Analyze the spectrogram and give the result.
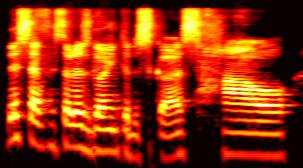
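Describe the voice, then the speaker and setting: Young male host, mid-range voice, halting and filler-heavy. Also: mid-range voice, darkish tone. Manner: hesitant, many filler words. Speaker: podcast host. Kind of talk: casual podcast interview.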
